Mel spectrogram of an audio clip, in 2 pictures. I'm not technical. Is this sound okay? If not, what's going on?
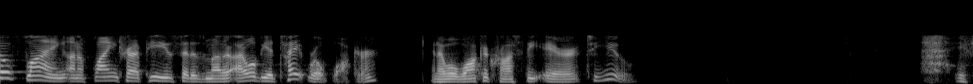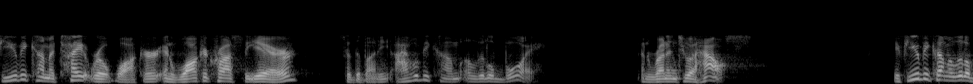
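Yes, this speech sounds fine, with nothing going wrong, just the narrow tone you'd expect from an ordinary landline phone call.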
